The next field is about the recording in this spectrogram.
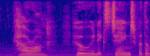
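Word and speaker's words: Charon: it only your pronunciationism it was c h a r o n as in Caron the ferryman of the Dead karon who in exchange for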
